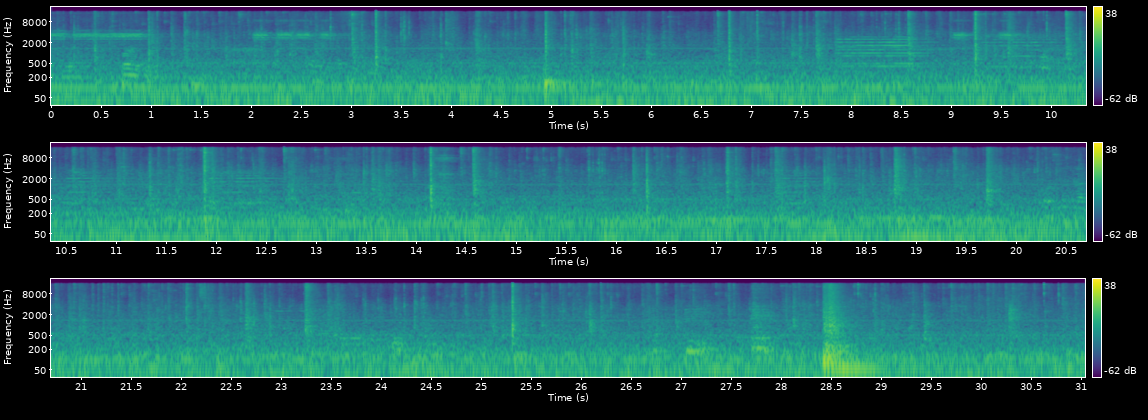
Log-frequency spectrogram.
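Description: Computer keyboard being typed on: scattered single key clicks over a steady low hum. There are a few brief high chirps, and a low thump near the end.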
